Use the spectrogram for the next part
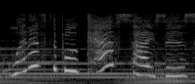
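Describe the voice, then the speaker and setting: A woman voicing a tiny, naive, childlike fairy companion with a squeaky voice in an anime video game. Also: sing-song, slow pace, over music, exaggerated voice. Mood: worried.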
